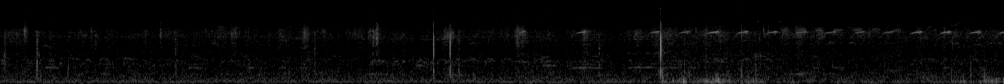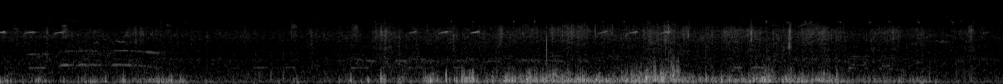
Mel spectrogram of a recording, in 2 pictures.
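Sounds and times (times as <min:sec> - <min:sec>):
small bird chirping: 0:04.6 - 0:10.8, 0:12.9 - 0:19.9.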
